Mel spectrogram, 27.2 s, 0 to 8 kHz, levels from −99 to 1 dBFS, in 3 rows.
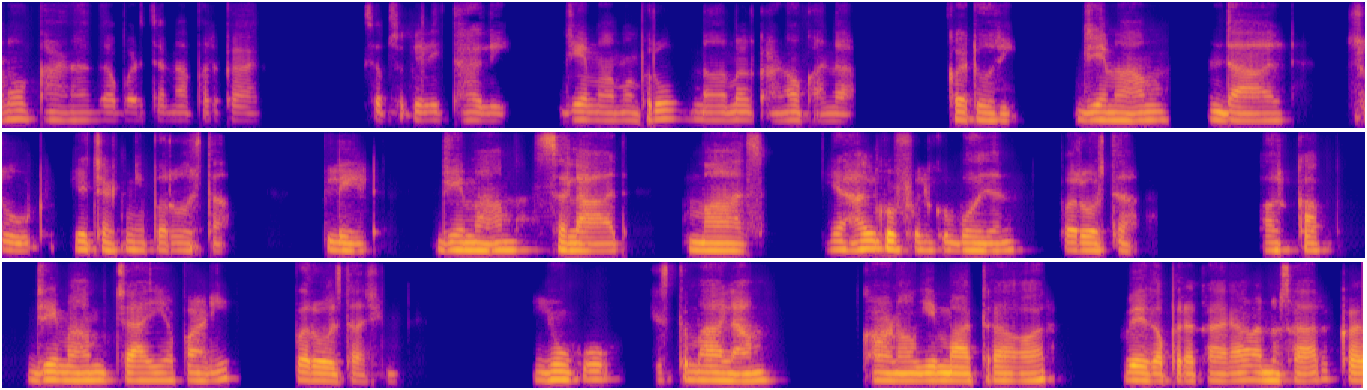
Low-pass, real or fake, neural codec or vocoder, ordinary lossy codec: none; fake; codec, 16 kHz, 2 kbps, X-Codec, HuBERT features, trained on balanced general audio; none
